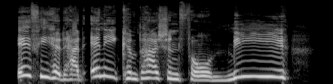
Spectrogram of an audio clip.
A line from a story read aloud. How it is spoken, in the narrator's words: cried her husband impatiently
